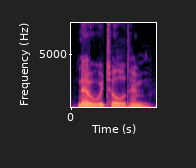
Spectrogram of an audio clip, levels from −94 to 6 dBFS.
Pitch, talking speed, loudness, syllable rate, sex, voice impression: 95 Hz, 225 wpm, -17 LUFS, 4.4 syllables/s, male, very masculine, adult-like, middle-aged, thick, tensed, slightly weak, slightly dark, soft, slightly muffled, slightly fluent, slightly raspy, cool, intellectual, slightly refreshing, sincere, calm, mature, friendly, reassuring, unique, slightly elegant, wild, slightly sweet, lively, kind, slightly modest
